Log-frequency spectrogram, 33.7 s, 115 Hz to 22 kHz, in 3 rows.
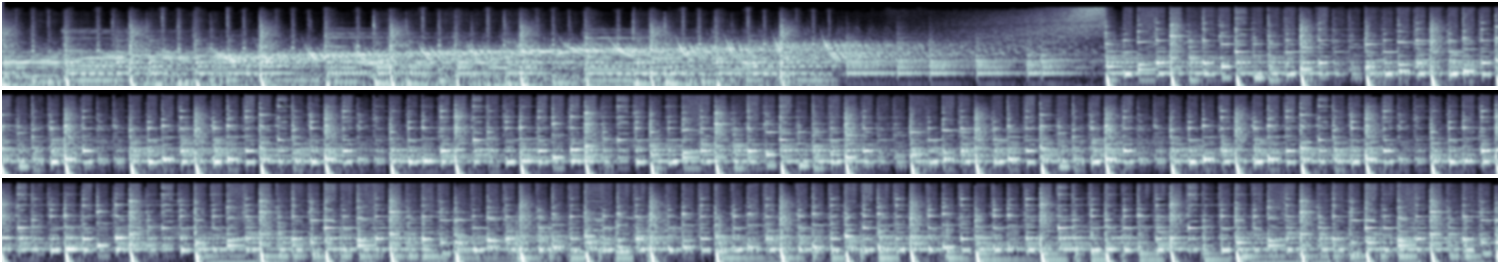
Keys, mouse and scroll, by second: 0.1 Tab, 2.6 ctrl+r, 6.3 3, 6.8 click, 7.0 click, 7.6-9.2 KP_Add, 9.5 KP_Add, 9.8 KP_Add, 10.0 KP_Add, 10.3 KP_Add, 10.7 KP_Add, 11.1 KP_Add, 11.9 x, 13.7 Tab, 14.8 ctrl+a, 16.0-16.5 scroll down 2, 18.0-18.5 drag, 18.5-19.5 scroll up 2, 19.5 click, 20.8 shift+b, 23.2 Tab, 23.9 a, 24.4-24.7 scroll up 1, 24.7 g, 28.5 scroll down 1, 28.8 Tab, 29.1-29.8 scroll down 7, 29.8-32.8 middle drag, 32.8-33.6 drag.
